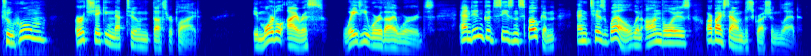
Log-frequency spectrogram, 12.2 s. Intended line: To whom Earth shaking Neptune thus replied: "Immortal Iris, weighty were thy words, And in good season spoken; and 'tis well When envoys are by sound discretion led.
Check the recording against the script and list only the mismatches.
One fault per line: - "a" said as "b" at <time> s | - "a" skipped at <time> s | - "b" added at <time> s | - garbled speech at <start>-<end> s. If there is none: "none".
none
